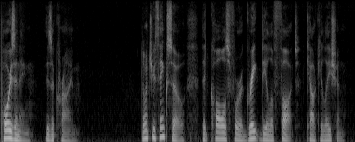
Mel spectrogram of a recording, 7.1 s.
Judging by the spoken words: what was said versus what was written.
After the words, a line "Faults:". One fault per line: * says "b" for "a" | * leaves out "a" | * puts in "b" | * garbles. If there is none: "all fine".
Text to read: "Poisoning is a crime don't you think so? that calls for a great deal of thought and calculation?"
"Poisoning is a crime don't you think so? that calls for a great deal of thought calculation?"
Faults:
* leaves out "and"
